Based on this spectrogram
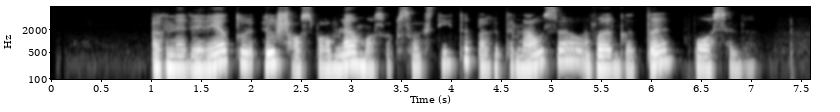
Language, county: Lithuanian, Vilnius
